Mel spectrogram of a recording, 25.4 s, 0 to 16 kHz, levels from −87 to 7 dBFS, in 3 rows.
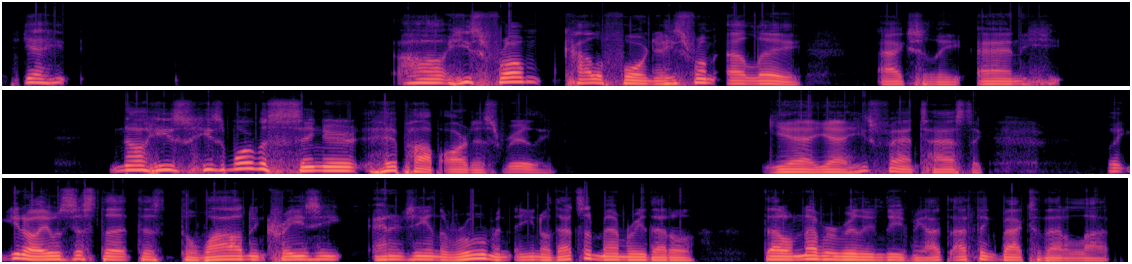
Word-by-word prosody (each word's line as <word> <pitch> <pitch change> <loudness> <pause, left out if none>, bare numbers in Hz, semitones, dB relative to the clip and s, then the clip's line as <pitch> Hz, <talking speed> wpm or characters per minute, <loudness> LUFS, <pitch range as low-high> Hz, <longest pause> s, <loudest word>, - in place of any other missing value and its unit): Yeah, 175 -1 0
he 160 +1 -4 2.5
uh, 160 +2 +1
he's 160 +6 +1
from 195 0 +1 0.2
California. 140 -6 0
He's 125 +2 0
from 165 -1 0
LA, 120 -5 0 0.6
actually, 105 -2 -6
and 115 0 -1
he 105 - -12 1.3
No, 195 +4 +2
he's 180 -1 +1
he's 205 0 -1
more 240 +4 +3
of 250 - +2
a 230 - +5
singer, 165 0 +3
hip 150 +10 +1
hop 125 -6 0
artist, 100 -2 -4
really. 110 -5 -6 1.6
Yeah, 115 +2 0
yeah, 105 0 0
he's 135 +12 -5
fantastic. 105 - -5 0.9
But, 140 -1 -7
you 180 +5 0
know, 150 -6 +6
it 130 - +6
was 140 -3 +3
just 150 -2 -3
the 125 -3 +1
the 130 - -1
s 110 - -5
the 110 - -1
wild 130 +6 +2
and 130 - -1
crazy 135 +1 0 0.2
energy 135 +1 0
in 130 - +2
the 120 - 0
room 145 +8 +4
and 115 0 -2
and, 115 - -3
you 125 - 0
know, 115 -2 0
that's 130 - -1
a 175 - +3
memory 125 -4 +2
that'll 105 -3 -1 0.5
that'll 130 -1 +4
never 140 0 +3
really 125 -2 +4
leave 110 -3 -2
me, 100 0 -4
I 110 +3 -2
I 120 +2 -2
think 130 -4 -3
back 110 -2 0
to - - -7
that 100 -1 -1
a - - -5
lot. 90 -1 -6
125 Hz, 155 wpm, -23 LUFS, 110-150 Hz, 2.5 s, know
